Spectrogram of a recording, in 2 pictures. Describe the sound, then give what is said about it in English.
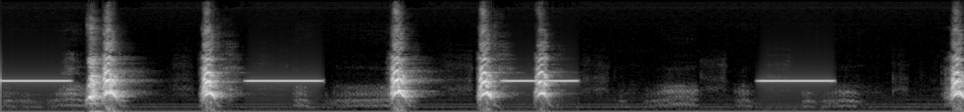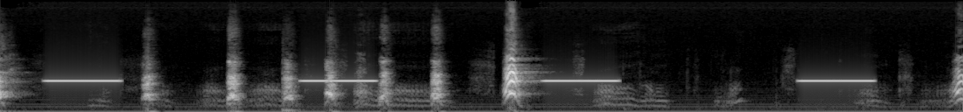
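Dogs bark in many loud, irregular bursts for a home-security deterrent recording, with short steady electronic beep tones sounding in the gaps between the barks. “Play this hour-long recording on repeat play when you leave home and create the impression that you keep dogs inside your home.”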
